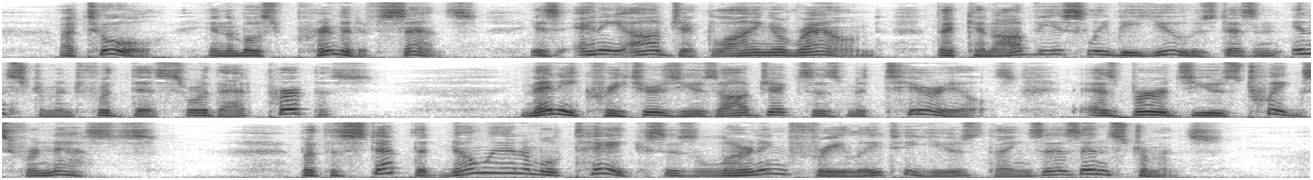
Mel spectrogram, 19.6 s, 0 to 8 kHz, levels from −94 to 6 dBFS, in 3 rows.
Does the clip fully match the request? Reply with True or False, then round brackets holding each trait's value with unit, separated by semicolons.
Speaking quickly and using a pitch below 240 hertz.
False (160 wpm; 140 Hz)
